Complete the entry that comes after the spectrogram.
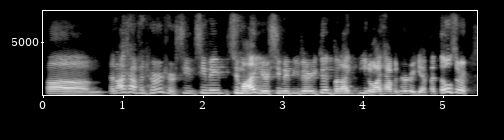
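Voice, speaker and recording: A man's voice: sits high, quick pace, a bit bright. A man who produces audio dramas chats casually on a call, eagerly directing his host through clips. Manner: eager, directive, talks over others. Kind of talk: casual video-call chat.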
